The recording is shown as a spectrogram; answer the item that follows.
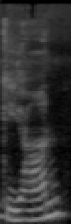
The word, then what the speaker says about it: gyan: divine then we've got gyan yoga g-y-a-n giyan that's how it's pronounced and it means wisdom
